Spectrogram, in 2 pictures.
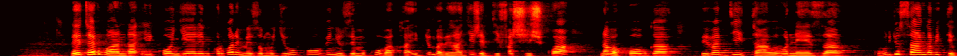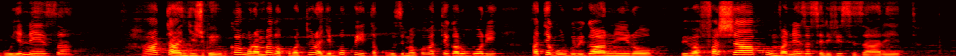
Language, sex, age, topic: Kinyarwanda, female, 50+, education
